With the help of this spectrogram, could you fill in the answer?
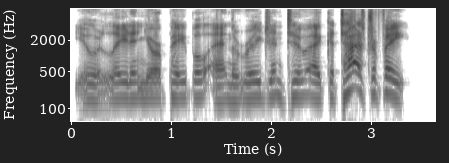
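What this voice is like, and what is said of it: Bill Clinton impression. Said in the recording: “that fantastic Bill Clinton impersonation”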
